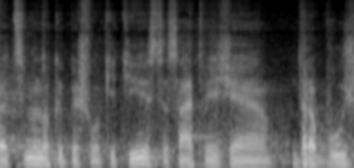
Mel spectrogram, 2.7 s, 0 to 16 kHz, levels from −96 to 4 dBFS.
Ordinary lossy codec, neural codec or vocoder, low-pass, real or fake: Opus, 24 kbps; none; 14.4 kHz; real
